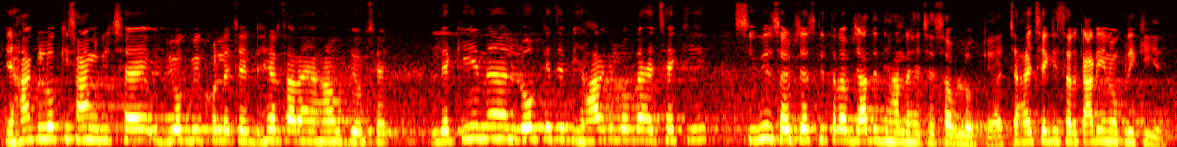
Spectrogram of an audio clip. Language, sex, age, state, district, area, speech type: Maithili, male, 30-45, Bihar, Purnia, urban, spontaneous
